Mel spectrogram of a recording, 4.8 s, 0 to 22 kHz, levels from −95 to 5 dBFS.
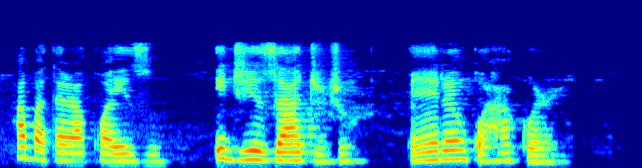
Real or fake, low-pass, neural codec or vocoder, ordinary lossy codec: real; none; none; none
